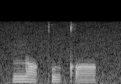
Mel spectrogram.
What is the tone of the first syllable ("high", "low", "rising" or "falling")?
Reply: falling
